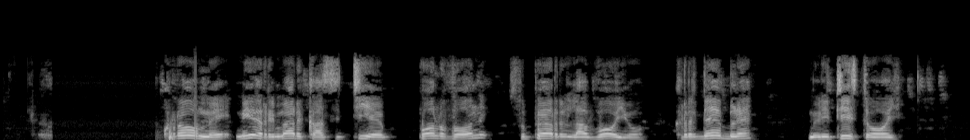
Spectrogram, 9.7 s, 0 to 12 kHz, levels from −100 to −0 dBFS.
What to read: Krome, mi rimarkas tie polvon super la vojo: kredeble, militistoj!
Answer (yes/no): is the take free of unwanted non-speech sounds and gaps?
yes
